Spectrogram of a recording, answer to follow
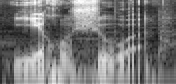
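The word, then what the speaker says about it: יהושע: O nome termina com a consoante gutural Ain, acompanhado de um patar furtivo, que dita a pronúncia final em Ua, ficando assim Yehoshua.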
